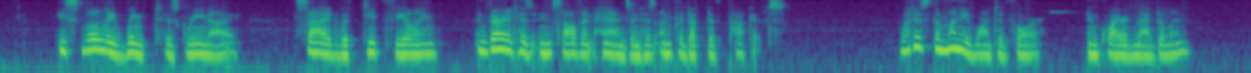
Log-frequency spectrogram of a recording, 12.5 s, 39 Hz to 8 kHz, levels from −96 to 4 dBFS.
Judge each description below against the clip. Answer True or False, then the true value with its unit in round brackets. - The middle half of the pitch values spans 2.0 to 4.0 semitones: True (3.5 semitones)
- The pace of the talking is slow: True (130 wpm)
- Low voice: False (160 Hz)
